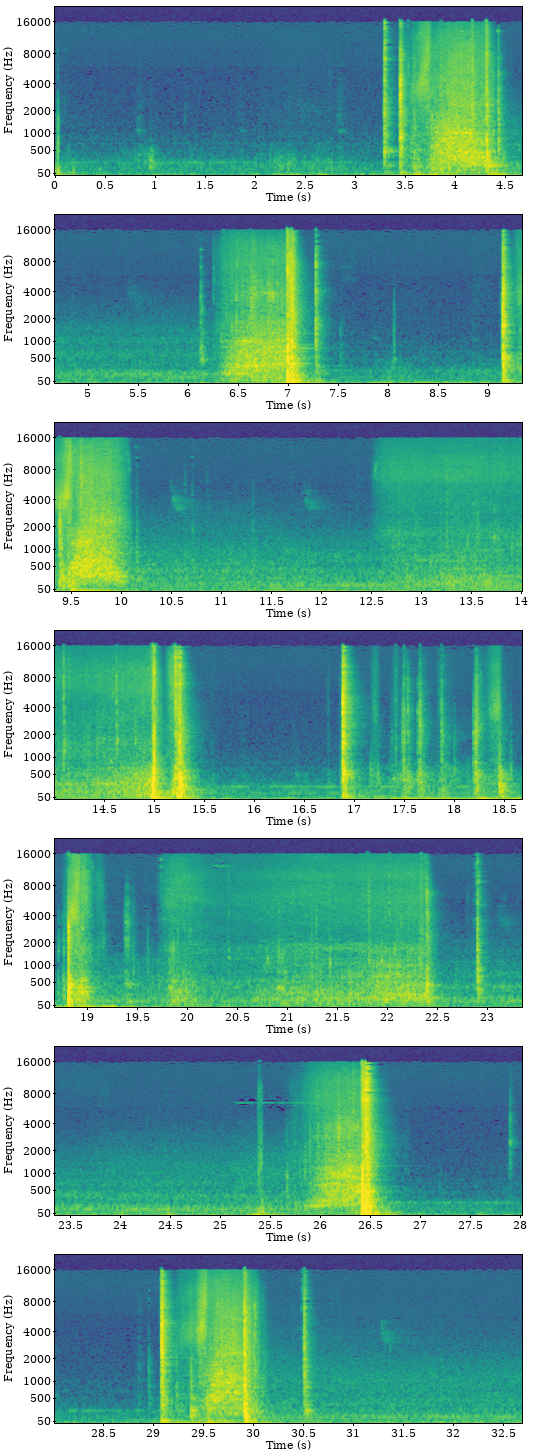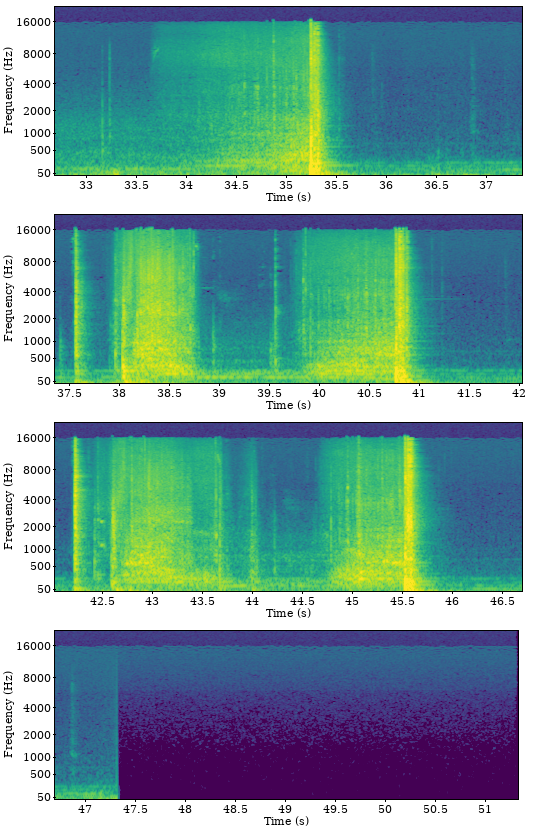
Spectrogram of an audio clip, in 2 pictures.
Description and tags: RG Window
Five various speeds and intensities of a sliding window opening and closing.
slide, close, open, window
